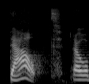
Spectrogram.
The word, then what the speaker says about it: doubt: 중간에 나와 있는 B는 묵음이에요. 그래서 우리가 B는 발음하지 않습니다. 따라서 doubt라고 발음하는 게 아니라 doubt라고 발음하는 게 정확한 발음입니다.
